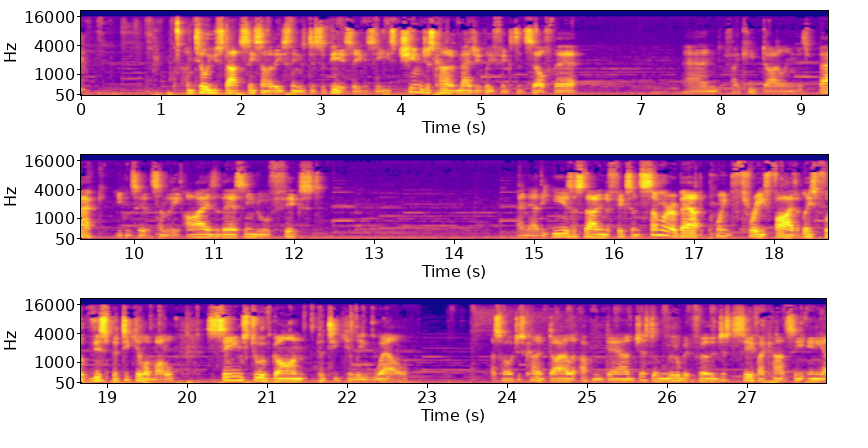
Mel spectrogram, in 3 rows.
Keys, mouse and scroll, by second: 2.0-2.4 alt+drag, 2.4 scroll up 2, 2.6-7.8 alt+drag, 18.6-19.1 scroll down 1, 19.1-19.5 scroll down 6, 19.5 alt+middle click, 20.1 alt+click, 20.5 scroll up 3, 20.8 alt+middle click, 21.0 alt+click, 21.4 alt+middle click, 21.6 alt+click, 22.0 alt+middle click, 22.2 alt+click, 23.1 scroll up 1, 23.9-27.1 shift+drag, 27.3-27.9 alt+drag.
